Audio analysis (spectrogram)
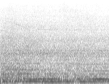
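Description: A bus rolls along a road heading from Tehran toward the Turkish border, with a steady engine drone and low rumbling road noise, continuous and even throughout, with no voices.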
